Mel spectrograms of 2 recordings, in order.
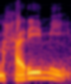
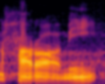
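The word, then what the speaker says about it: harami: lagi juga sosok manusia Tapi bacanya bukan hari ini melainkan haromi itu bermakna pencuri haromi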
